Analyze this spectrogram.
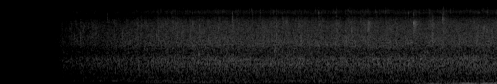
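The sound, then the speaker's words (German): Rain drumming on city streets, a steady dense hiss of countless drops that starts after a brief silence and stays even and unbroken throughout. “Die Stadt empfängt ihn wolkenverhangen, Regen trommelt auf die Straßen.”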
